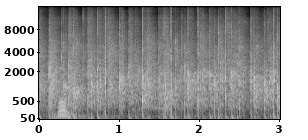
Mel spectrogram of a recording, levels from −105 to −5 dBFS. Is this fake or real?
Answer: fake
